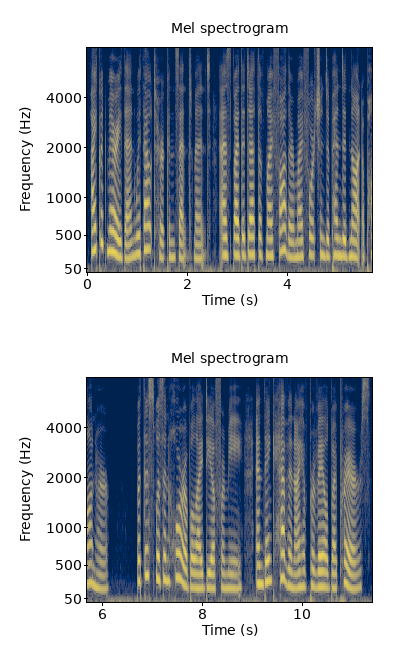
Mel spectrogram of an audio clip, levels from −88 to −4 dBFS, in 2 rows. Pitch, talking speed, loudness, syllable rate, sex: 225 Hz, 190 wpm, -17 LUFS, 5.1 syllables/s, female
